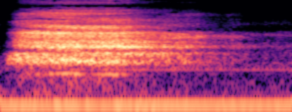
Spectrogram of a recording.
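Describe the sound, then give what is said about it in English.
A single deep breath drawn in and sighed out, as in a relaxation breathing exercise, loud and airy with a long hissing inhale that softens into a fading exhale, heard alone. “Inhale. Exhale.”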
